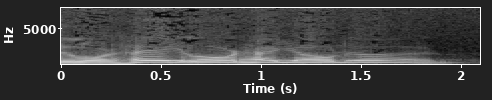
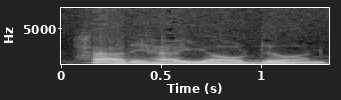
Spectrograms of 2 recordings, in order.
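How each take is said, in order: First: Drawn-out, higher mock greeting to God, slowed; overly chummy hello to the Lord, mocked; mock casual greeting. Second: Casual country hello, lightly voiced; tossed-off friendly greeting to a neighbor; folksy howdy greeting. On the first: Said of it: "when you say". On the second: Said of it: "kind of thing".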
